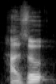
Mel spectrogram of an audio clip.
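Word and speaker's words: はず: Let's check its accent. Unaccented, hazu.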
